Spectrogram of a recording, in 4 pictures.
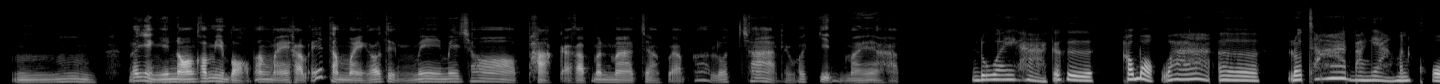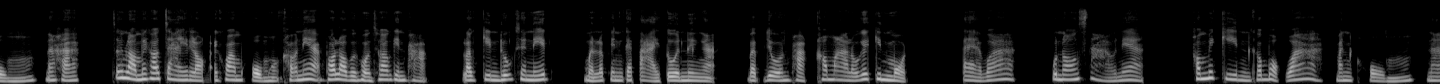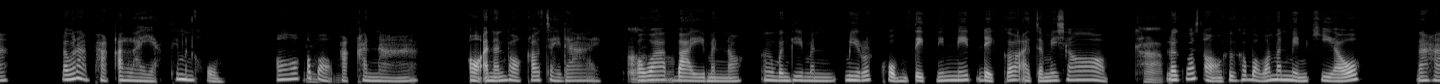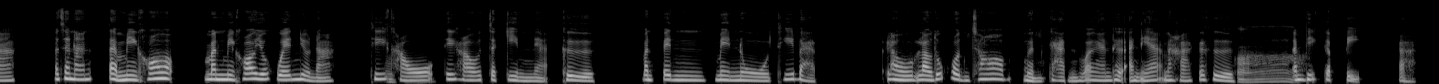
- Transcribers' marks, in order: unintelligible speech
- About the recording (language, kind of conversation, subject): Thai, podcast, คุณมีความทรงจำเกี่ยวกับมื้ออาหารของครอบครัวที่ประทับใจบ้างไหม?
